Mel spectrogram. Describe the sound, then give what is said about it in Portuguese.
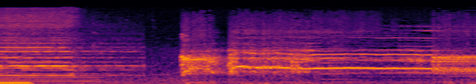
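A rooster crows loudly, one long, drawn-out cock-a-doodle-doo that breaks briefly before its final stretched note, with no talking. “Eita, comprei um galo cantor.”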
